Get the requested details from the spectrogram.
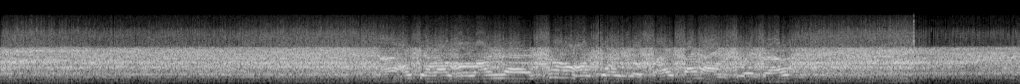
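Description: Static hisses steadily from a shortwave radio receiver.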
